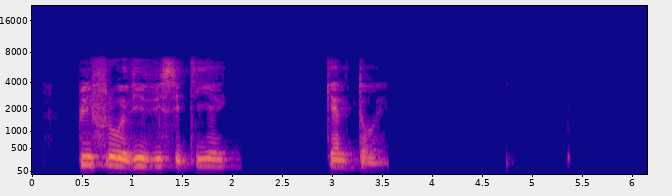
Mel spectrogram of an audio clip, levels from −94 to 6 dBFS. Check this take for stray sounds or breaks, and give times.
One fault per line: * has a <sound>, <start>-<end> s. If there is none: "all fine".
all fine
